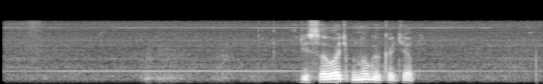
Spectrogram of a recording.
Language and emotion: Russian, neutral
